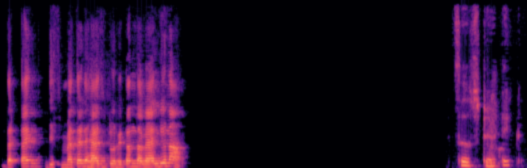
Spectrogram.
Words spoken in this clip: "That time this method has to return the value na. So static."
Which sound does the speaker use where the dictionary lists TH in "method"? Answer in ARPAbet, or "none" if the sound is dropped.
T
